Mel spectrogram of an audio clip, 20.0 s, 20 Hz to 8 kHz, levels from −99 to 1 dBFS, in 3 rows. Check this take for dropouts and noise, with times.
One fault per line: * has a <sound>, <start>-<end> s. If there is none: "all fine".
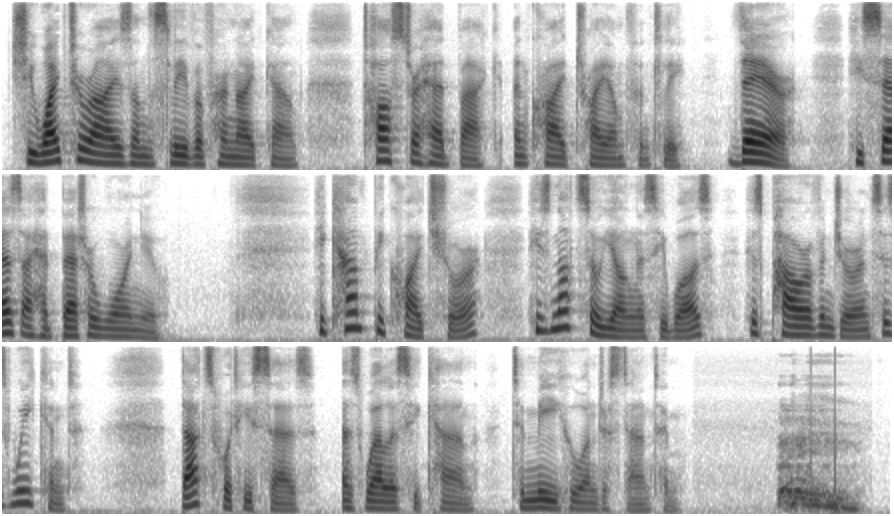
* has a throat clearing, 19.1-19.8 s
